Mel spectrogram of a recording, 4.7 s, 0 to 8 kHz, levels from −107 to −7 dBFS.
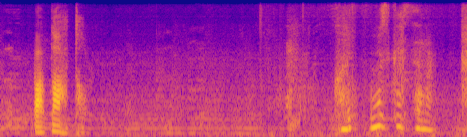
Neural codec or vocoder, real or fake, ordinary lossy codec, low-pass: codec, 16 kHz in and 24 kHz out, 0.6 kbps, FireRedTTS-2 codec; fake; none; 7.2 kHz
